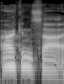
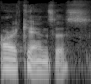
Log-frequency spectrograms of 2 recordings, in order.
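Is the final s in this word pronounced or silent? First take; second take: silent; pronounced. First: The word ends with a silent s. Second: The word ends with a sounded s. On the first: The speaker calls it right. "the letter S at the end of French words is usually silent" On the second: The speaker calls it wrong. "and not Arkansas"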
